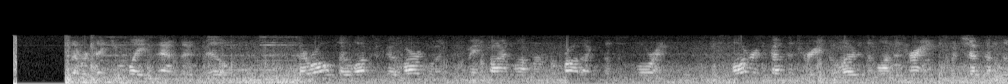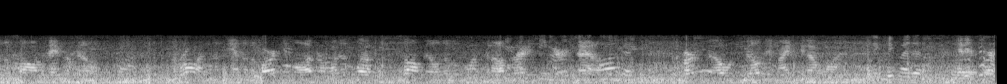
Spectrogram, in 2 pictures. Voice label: commentator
